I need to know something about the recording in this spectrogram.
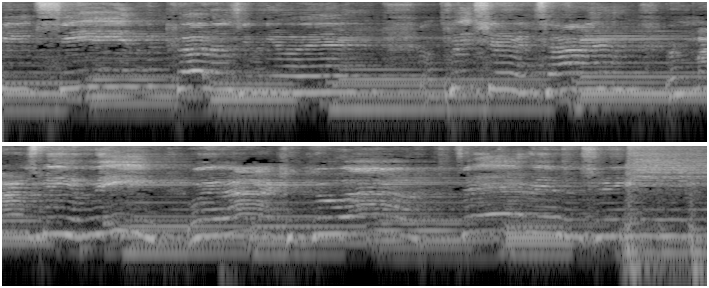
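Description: Live rock band: a man singing over a semi-hollow electric guitar, bass guitar and drum kit, with held chords and frequent cymbal strikes.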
